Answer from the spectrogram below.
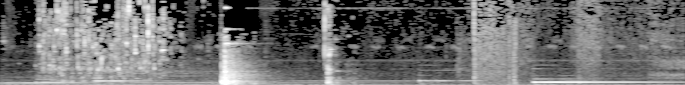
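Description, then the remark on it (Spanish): An actor sitting in an armchair pours himself a drink into a glass, with a few sharp clinks of glass and a faint liquid trickle whose ringing tone shifts as it fills, with no voices. “Más tarde está sentado en un sillón y se sirve una copa.”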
